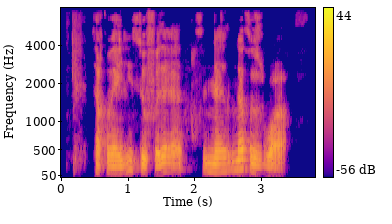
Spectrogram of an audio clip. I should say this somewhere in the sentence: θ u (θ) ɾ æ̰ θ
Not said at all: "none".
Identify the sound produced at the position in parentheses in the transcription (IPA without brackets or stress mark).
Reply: f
